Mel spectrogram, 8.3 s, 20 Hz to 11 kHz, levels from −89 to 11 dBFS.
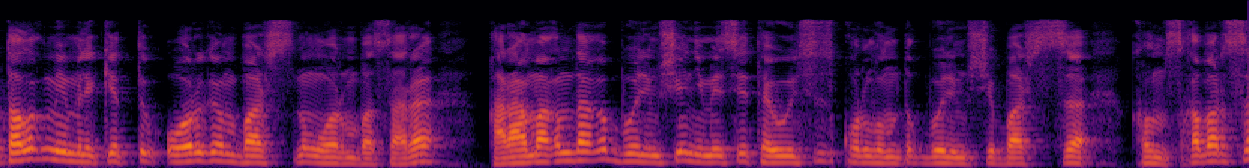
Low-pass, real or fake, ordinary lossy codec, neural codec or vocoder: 7.2 kHz; real; AAC, 48 kbps; none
